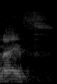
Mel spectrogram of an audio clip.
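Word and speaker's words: knife: have नाइफ नाइफ क नाइफ के एन आई नाइफ के साइलेंट है आई हैव नाइफ रिलेशन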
